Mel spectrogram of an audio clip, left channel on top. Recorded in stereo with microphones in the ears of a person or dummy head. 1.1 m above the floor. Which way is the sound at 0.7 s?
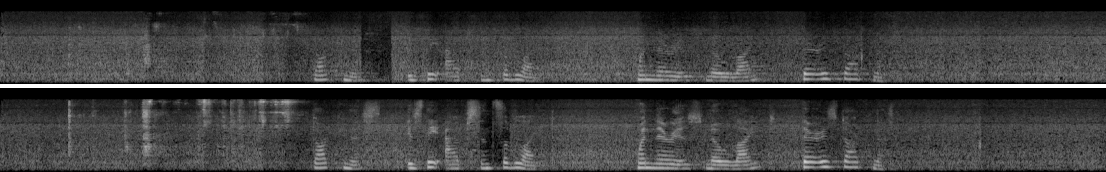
85° right.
